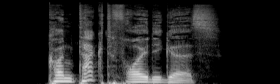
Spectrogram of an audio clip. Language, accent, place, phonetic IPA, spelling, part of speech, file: German, Germany, Berlin, [kɔnˈtaktˌfʁɔɪ̯dɪɡəs], kontaktfreudiges, adjective, De-kontaktfreudiges.ogg
- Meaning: strong/mixed nominative/accusative neuter singular of kontaktfreudig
